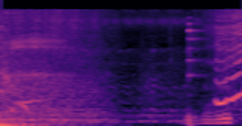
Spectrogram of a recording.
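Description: Cartoon sound effects: a sparkling shimmer fades away over the first second, then after a short hush comes a click and a short rising, buzzy squeak near the end.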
